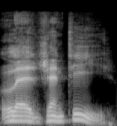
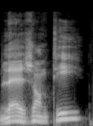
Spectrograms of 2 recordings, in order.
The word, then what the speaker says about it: Le Gentil: How did you pronounce the bit that's like le gentil? Well, you say it's a silent L. It looks like le gentil.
